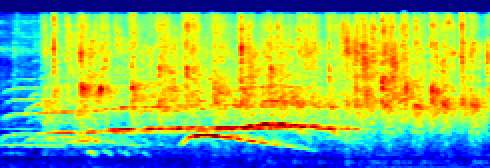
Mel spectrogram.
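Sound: audience applauding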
